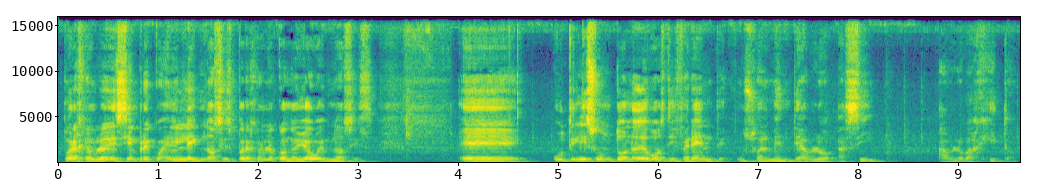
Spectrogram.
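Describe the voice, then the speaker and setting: Emphatic man, slightly raised pitch. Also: moderate pace, far from the mic. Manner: energetic, emphatic, restarts words often. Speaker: NLP coach. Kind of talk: live stream teaching, answering viewer comments.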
